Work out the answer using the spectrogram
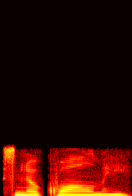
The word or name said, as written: Snoqualmie Falls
